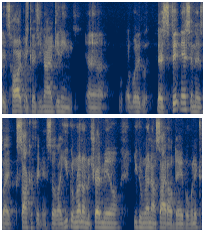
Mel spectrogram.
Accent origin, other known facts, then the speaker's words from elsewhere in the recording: Sacramento, California, United States; moved away as an adult; now in Austin, United States; Sacramento, my hometown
